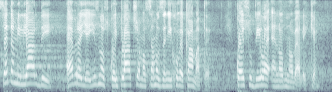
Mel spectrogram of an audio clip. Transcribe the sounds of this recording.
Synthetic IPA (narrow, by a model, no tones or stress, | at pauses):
se̞d̪amːilijaːɾd̪i | e̞ʋɾaje̞iznosko̞jiplˠaːt͡ɕamo̞samo̞zaɲixo̞ʋe̞kama̰t̪e̞̰ | ko̞jesubiːle̞ʔenoɾmnoʋḛlḭke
